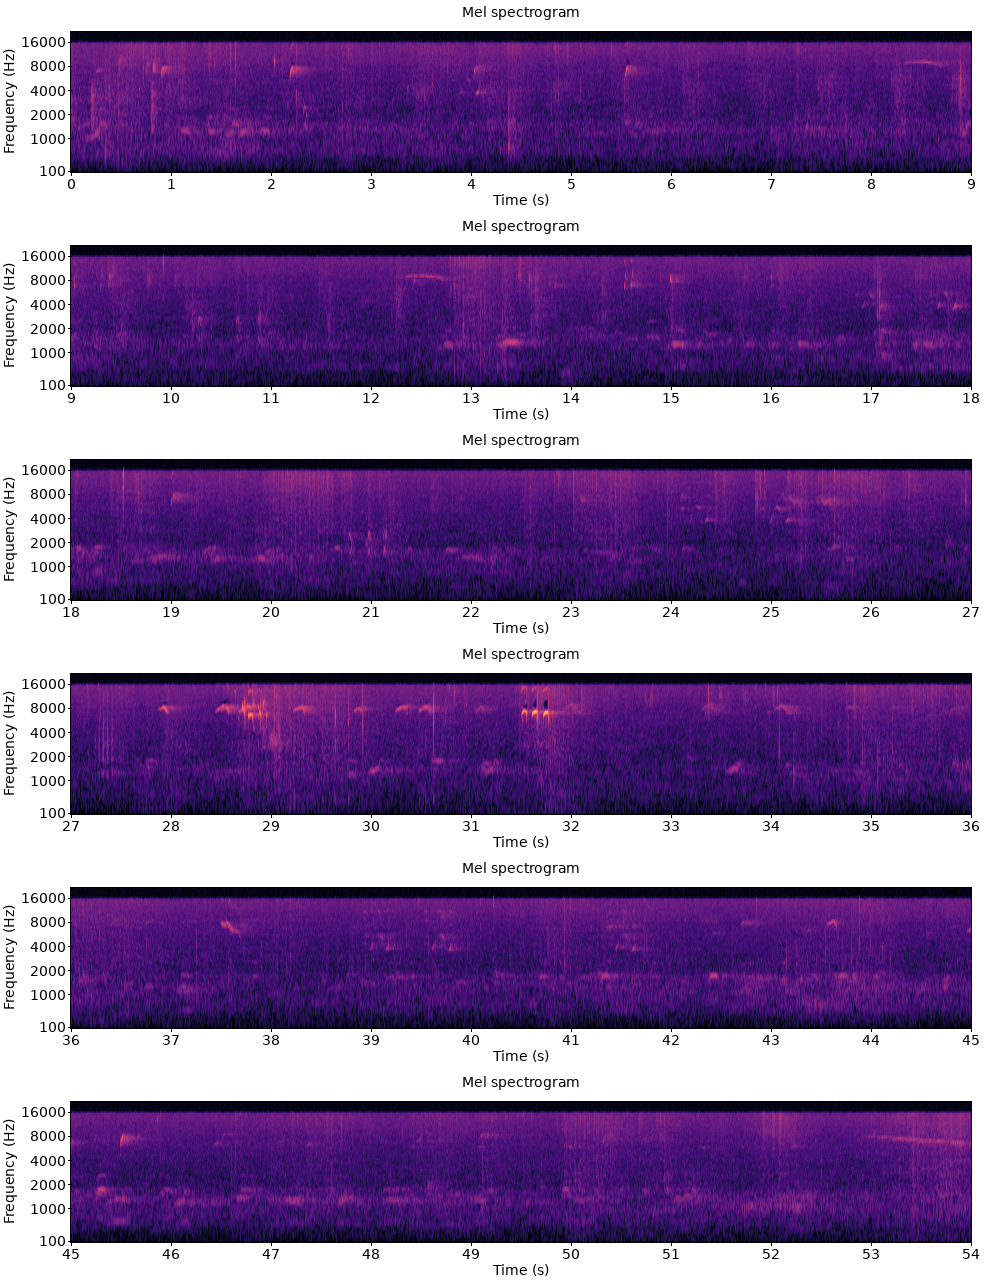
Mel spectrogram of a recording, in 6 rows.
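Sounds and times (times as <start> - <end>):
distant flock of birds calling: 0.0 - 3.3
high sharp songbird calls: 27.9 - 32.1.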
